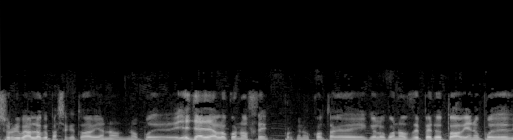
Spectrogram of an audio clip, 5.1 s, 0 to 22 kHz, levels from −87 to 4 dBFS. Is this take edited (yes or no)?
no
